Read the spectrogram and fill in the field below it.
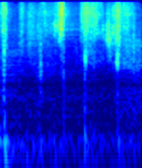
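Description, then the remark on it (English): Quiet riffling and soft papery flicks of a deck of cards being shuffled for a card reading, a few brief bursts of crisp rustling with light taps, no voices. “You can hear me shuffling.”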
